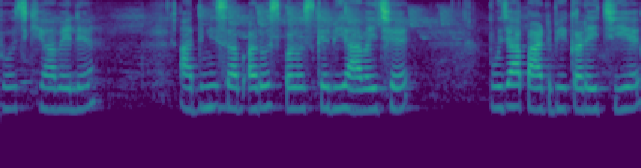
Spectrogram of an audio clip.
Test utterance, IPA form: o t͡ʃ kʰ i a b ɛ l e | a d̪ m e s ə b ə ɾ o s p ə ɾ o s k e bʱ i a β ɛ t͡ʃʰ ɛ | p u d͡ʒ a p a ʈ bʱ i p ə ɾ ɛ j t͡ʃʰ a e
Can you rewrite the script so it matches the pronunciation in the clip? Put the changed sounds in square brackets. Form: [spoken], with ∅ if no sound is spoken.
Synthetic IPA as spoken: o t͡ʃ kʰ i a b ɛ l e | a d̪ m [i] s ə b ə ɾ o s p ə ɾ o s k e bʱ i a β ɛ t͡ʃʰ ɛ | p u d͡ʒ a p a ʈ bʱ i [k] ə ɾ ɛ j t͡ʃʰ [i] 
